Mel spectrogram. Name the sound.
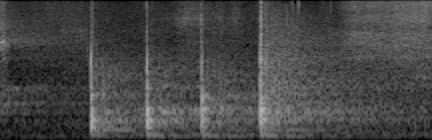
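knocking on a door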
